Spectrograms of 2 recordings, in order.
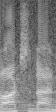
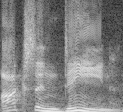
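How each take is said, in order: First: The last syllable sounds like 'dine'. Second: The last syllable sounds like 'dean'. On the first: The speaker calls it wrong. "not Oxendine" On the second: The speaker calls it right. "it's uh, Oxen Dean"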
